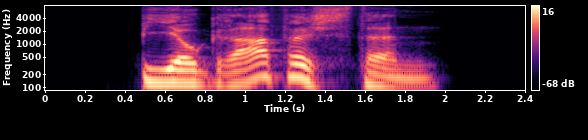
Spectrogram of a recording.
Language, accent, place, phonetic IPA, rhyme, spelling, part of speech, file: German, Germany, Berlin, [bioˈɡʁaːfɪʃstn̩], -aːfɪʃstn̩, biografischsten, adjective, De-biografischsten.ogg
- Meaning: 1. superlative degree of biografisch 2. inflection of biografisch: strong genitive masculine/neuter singular superlative degree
